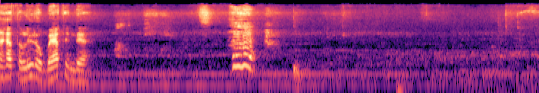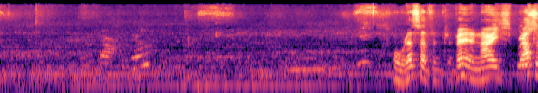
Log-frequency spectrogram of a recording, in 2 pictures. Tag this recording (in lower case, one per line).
speech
